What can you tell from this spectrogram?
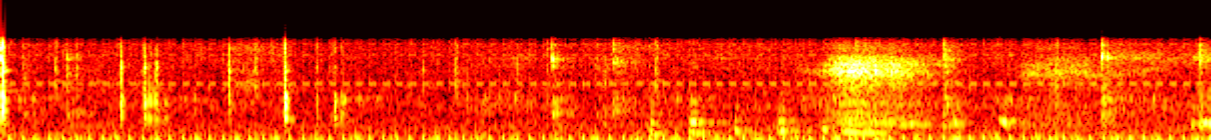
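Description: Irregular light clicks and taps of a metal spoon knocking against a plastic dishwasher cutlery basket and teeth as a baby handles and chews it. Soft vocal sounds come in about three to five seconds in.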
